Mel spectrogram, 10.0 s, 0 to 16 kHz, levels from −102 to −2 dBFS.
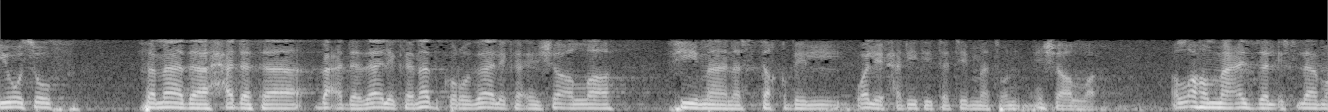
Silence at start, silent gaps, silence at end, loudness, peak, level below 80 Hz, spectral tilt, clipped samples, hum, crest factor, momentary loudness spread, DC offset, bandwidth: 0 s; none; 0 s; -21 LUFS; -6 dBFS; -38 dBFS; -12.5 dB/octave; under 0.1%; none; 16 dB; 11 LU; under 0.1%; 4.3 kHz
